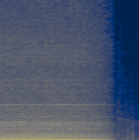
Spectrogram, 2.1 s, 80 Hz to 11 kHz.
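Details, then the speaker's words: 1954 Ford F600 car hauler after rerouting the exhaust away from the trunnion arm bolt and fixing a leak: smooth, even, much quieter engine note with no puffing or ticking, then shutoff; normal sealed exhaust. "So let's start it up and see what it sounds like. Much quieter. Much quieter."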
